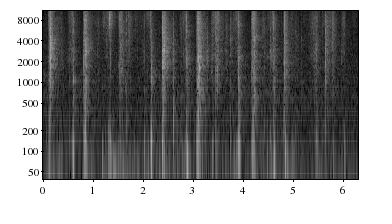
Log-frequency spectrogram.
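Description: A Crystal Tarot deck is shuffled, making many rapid, crisp slaps and flutters in a fairly even rhythm. The shuffling is loud and clear, with no talking.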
